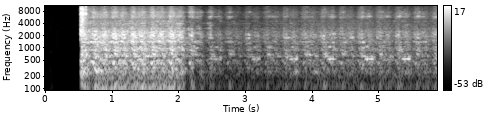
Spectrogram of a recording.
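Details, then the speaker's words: Peugeot 206 engine freshly rebuilt, injectors and fuel rail refitted, spark plugs in but coil disconnected: even cranking about 3.5 turns a second without firing, deliberately spinning engine to build oil pressure before first start. "Déjà, on va démarrer, monter l'huile en pression, qu'elle est partout dans le moteur. Et après, on mettra la bobine, les bougies sont déjà dedans."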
